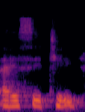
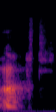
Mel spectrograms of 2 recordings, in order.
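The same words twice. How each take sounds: First: It is said as three separate letters. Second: It is said as the single word act. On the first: The speaker calls it wrong. "not ACT" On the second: The speaker calls it right. "they insist to call it ACT"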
